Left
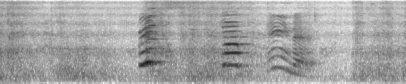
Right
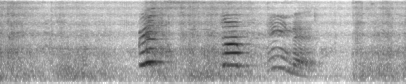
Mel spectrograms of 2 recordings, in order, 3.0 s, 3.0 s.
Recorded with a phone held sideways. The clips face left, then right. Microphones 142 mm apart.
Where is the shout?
20° left (ahead or behind), 2 m; by 2.4 s 10° right (ahead or behind), 2.0 m.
